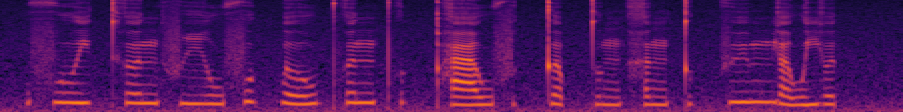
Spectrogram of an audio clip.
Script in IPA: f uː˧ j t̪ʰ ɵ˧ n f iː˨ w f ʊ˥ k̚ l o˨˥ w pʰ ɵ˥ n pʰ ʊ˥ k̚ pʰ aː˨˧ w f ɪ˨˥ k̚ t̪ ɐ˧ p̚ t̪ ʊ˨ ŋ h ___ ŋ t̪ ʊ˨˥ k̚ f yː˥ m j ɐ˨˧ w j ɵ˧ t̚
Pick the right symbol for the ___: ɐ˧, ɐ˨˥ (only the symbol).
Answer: ɐ˧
